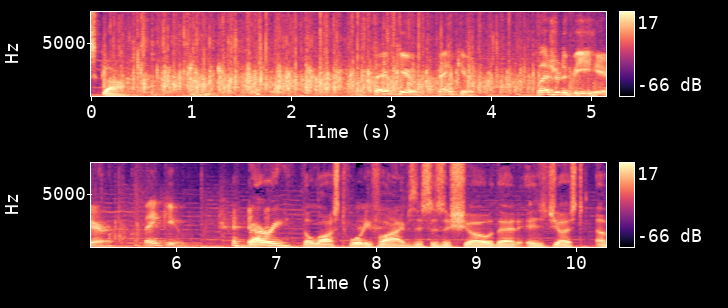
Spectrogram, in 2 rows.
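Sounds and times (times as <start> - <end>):
audience applause welcoming a guest onto a show: 0.0 - 5.8
speech: 0.1 - 0.5, 2.8 - 10.2
laughter: 0.6 - 5.6.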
